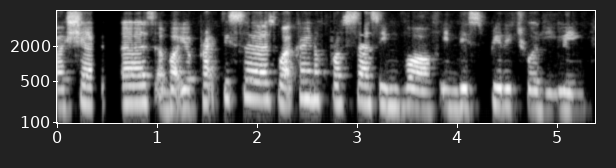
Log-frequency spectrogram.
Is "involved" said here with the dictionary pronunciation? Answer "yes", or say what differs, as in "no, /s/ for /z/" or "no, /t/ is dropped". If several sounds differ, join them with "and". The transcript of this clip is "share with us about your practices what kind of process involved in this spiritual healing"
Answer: no, /d/ is dropped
